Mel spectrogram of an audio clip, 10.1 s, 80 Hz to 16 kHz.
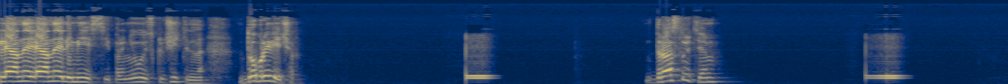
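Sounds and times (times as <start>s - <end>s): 
speech: 0.0s - 3.1s, 6.5s - 7.3s
telephone busy tone after a caller's line dropped: 4.6s - 5.0s, 8.6s - 9.1s.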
